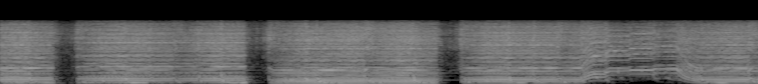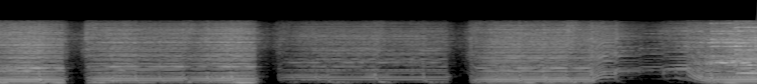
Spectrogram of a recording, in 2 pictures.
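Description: Background music led by guitar, playing sustained chords in phrases about two seconds long with short breaks between them.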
